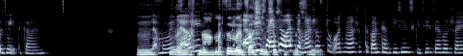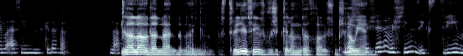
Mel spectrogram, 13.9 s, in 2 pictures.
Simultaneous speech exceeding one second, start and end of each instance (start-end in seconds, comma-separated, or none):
2.2-4.8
